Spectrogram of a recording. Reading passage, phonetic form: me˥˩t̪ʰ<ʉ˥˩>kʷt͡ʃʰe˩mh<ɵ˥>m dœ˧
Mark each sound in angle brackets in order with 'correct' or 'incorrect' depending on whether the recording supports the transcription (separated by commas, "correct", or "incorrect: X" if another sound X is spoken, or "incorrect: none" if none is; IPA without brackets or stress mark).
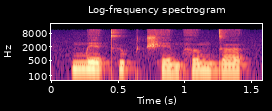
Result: correct, correct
